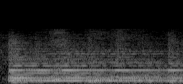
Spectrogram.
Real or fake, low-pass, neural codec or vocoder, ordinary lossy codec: real; 5.4 kHz; none; none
